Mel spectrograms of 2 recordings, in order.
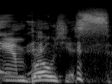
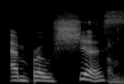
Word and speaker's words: Ambrosius: Ambrosius.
